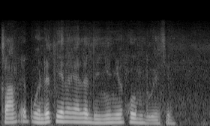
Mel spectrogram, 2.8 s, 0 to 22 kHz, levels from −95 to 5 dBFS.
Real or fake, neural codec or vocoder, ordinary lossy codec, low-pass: fake; codec, 24 kHz, 0.9 kbps, WavTokenizer, small release; none; none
